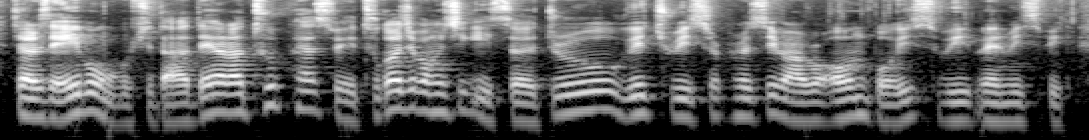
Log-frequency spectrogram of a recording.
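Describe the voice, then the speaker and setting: A young Korean-accented English teacher with a medium pitch and a somewhat dark tone leads an exam prep session. He reads English sentences slowly and then explains them in rapid, easygoing talk.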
